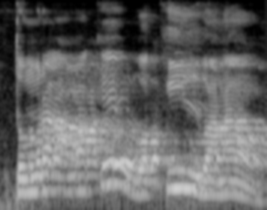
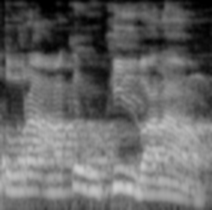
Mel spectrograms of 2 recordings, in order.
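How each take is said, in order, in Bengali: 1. মূল শব্দটি 'wa' ধ্বনি দিয়ে শুরু হয়। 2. মূল শব্দটি 'oo' ধ্বনি দিয়ে শুরু হয়। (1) "যদিও সঠিক উচ্চারণ হচ্ছে ওয়াকিল" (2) "উচ্চারণে পার্থক্য"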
